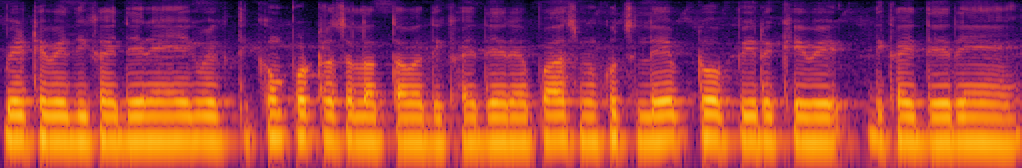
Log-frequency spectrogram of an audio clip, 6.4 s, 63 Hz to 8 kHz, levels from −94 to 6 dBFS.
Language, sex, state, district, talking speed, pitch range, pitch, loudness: Hindi, male, Rajasthan, Bikaner, 245 wpm, 135-145 Hz, 140 Hz, -16 LUFS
